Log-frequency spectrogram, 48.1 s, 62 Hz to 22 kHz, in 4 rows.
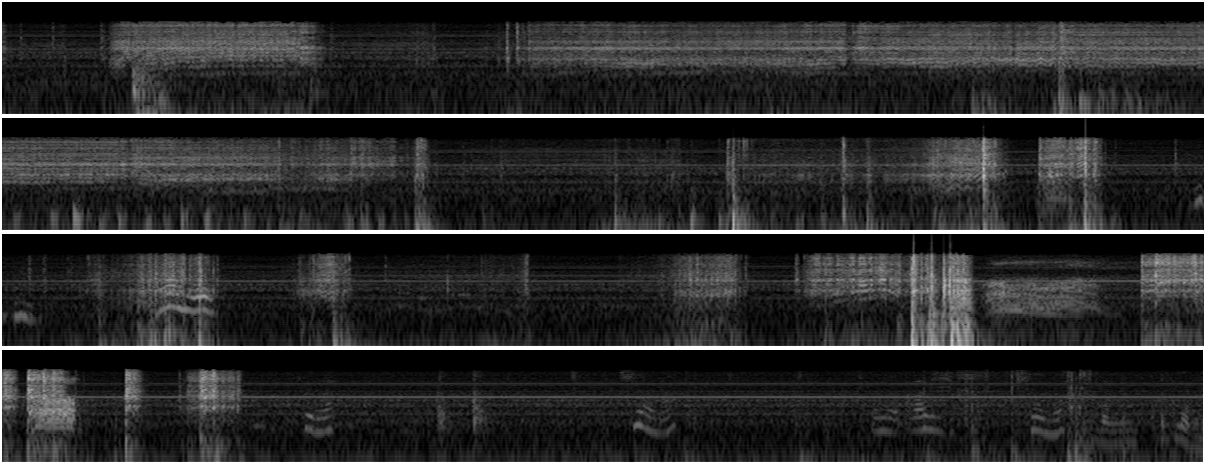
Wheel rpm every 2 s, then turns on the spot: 30, 50, 10, 40, 40, 40, 50, 40, 10, 10, 20, 20, 10, 30, 0, 10, 40, 20, 90, 30, 0, 0, 0, 0.
2-4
